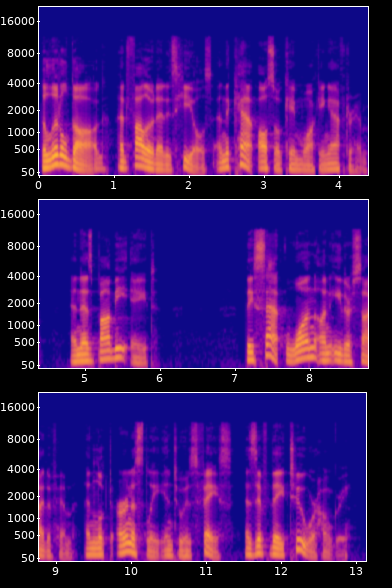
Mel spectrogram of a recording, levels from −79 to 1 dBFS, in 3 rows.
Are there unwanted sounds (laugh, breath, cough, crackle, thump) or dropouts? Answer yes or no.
no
